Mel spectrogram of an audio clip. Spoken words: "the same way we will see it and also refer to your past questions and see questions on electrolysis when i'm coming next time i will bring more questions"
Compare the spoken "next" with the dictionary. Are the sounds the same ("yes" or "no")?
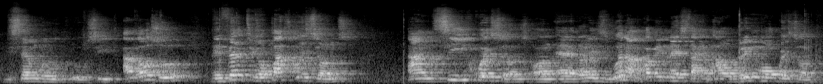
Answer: yes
